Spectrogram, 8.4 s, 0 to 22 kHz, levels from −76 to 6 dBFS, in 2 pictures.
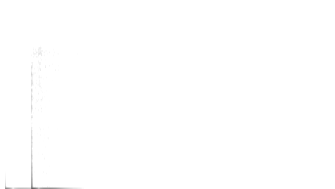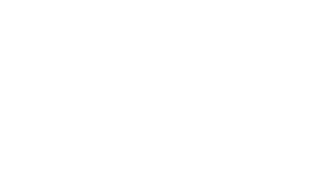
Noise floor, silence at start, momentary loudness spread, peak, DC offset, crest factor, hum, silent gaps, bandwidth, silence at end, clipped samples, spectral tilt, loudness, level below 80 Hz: -75 dBFS; 0.05 s; 23 LU; -18 dBFS; under 0.1%; 26 dB; none; none; 16.5 kHz; 7.5 s; under 0.1%; -5 dB/octave; -47 LUFS; -52 dBFS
